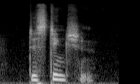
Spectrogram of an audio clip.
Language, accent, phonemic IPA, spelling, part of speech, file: English, US, /dɪˈstɪŋkʃən/, distinction, noun, En-us-distinction.ogg
- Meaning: 1. That which distinguishes; a single occurrence of a determining factor or feature, the fact of being divided; separation, discrimination 2. The act of distinguishing, discriminating; discrimination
